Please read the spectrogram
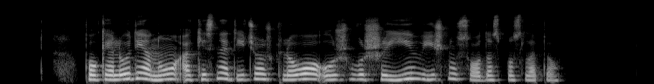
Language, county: Lithuanian, Marijampolė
